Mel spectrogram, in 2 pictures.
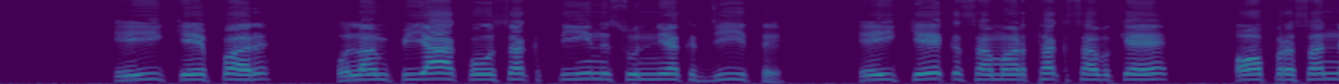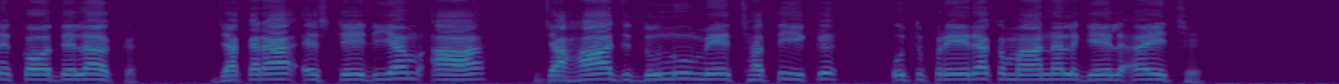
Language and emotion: Maithili, neutral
